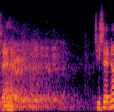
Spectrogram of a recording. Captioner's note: audience laughing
